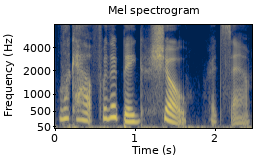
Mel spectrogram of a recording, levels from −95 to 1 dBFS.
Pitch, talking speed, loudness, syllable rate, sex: 235 Hz, 195 wpm, -20 LUFS, 3.7 syllables/s, female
